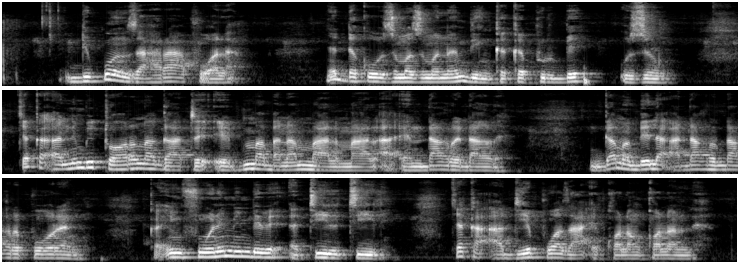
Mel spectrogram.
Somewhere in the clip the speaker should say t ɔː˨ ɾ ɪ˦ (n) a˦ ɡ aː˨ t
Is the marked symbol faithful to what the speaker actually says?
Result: yes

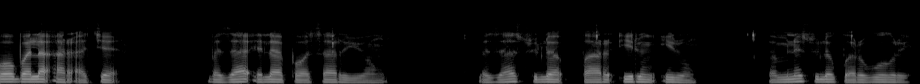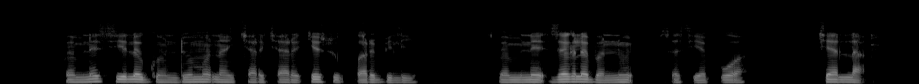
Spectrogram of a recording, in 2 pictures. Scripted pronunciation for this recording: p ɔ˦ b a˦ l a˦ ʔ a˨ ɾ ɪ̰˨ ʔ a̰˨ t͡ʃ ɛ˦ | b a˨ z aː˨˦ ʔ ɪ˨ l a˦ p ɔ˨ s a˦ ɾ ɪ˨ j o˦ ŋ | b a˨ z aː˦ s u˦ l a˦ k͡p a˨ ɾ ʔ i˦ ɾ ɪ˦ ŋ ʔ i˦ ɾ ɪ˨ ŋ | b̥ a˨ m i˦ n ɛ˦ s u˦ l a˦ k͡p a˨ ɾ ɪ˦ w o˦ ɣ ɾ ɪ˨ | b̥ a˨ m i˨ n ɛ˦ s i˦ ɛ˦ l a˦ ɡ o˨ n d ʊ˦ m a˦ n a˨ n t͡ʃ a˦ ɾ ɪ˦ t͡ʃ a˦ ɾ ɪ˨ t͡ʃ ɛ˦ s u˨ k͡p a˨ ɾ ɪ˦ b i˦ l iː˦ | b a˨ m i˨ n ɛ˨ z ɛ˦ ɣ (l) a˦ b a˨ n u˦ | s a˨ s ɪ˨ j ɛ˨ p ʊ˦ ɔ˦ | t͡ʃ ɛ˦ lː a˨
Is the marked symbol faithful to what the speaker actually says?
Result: yes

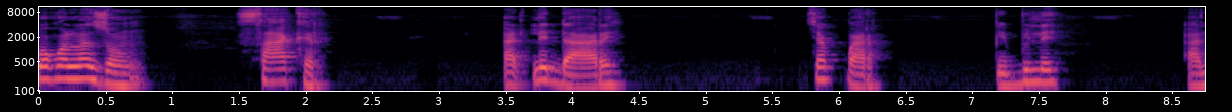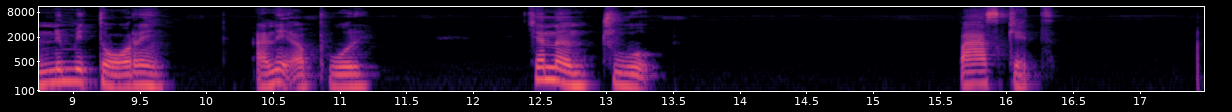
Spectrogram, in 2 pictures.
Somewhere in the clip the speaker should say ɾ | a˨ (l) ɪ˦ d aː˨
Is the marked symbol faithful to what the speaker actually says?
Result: yes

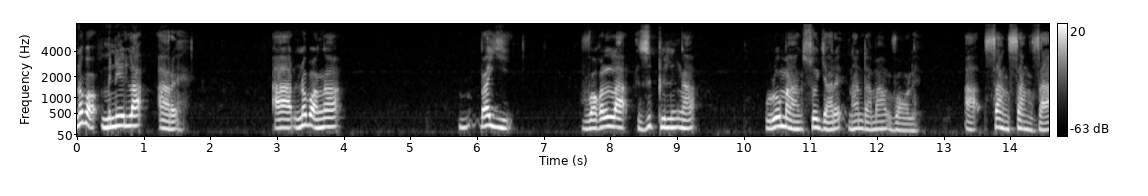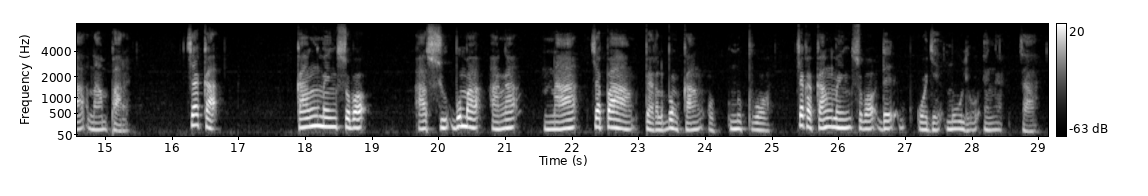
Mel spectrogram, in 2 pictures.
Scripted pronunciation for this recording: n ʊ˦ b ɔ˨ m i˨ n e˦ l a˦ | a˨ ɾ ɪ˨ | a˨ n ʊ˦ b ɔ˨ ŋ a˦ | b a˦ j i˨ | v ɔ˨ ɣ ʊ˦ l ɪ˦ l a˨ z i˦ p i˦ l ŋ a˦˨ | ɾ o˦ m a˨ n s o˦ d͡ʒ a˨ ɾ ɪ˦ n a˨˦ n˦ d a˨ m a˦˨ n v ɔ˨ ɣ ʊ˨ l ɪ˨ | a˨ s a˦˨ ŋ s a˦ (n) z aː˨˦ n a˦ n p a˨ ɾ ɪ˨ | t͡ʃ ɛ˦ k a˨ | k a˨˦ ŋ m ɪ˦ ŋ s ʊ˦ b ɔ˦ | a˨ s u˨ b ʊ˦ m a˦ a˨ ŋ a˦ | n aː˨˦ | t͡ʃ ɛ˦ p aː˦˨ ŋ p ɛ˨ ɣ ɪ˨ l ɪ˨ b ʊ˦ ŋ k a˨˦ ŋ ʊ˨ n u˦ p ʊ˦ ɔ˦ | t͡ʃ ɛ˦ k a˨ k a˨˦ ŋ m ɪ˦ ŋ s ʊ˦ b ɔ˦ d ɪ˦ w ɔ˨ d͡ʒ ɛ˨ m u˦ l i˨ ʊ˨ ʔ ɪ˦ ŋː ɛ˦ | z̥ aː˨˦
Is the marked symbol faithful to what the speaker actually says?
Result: no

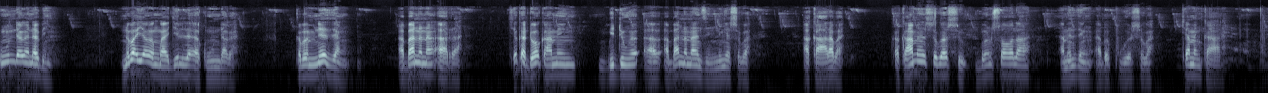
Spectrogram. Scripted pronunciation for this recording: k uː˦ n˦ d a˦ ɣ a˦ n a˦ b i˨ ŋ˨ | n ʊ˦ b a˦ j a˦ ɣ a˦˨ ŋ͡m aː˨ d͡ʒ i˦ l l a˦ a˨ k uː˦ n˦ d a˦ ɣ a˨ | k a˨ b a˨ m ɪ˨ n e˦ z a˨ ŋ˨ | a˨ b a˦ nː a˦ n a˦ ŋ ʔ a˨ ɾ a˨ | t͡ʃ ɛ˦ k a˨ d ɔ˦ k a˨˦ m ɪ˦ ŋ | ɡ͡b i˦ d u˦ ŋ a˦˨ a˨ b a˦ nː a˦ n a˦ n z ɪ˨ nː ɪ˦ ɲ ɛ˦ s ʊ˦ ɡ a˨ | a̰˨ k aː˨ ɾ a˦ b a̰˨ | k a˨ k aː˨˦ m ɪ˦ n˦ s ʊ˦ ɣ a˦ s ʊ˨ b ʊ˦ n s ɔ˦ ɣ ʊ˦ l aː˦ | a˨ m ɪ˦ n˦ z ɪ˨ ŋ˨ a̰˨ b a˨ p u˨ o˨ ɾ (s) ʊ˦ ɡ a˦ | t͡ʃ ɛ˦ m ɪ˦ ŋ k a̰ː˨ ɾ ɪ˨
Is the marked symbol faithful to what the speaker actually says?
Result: yes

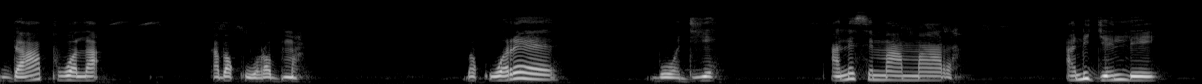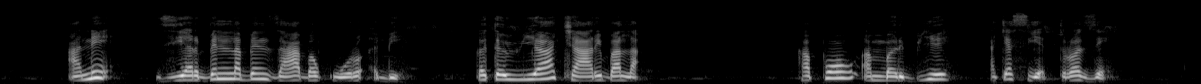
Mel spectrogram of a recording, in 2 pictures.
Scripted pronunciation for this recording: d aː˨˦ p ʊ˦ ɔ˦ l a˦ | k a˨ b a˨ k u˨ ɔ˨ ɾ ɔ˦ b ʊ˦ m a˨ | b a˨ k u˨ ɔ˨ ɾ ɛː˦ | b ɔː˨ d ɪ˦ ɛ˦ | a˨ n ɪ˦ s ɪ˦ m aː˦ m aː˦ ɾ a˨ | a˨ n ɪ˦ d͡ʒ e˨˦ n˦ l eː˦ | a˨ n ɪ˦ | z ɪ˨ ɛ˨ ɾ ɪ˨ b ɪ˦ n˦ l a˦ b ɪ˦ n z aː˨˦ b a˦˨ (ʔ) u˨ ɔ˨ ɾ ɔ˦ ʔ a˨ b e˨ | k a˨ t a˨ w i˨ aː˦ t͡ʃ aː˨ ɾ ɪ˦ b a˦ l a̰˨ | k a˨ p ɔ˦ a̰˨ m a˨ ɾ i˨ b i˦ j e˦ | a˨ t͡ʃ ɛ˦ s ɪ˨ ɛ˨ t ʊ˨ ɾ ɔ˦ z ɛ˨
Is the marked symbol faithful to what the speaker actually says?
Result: no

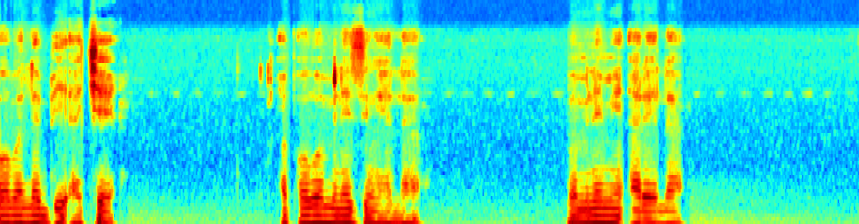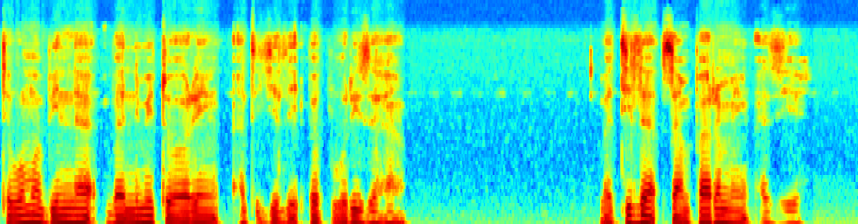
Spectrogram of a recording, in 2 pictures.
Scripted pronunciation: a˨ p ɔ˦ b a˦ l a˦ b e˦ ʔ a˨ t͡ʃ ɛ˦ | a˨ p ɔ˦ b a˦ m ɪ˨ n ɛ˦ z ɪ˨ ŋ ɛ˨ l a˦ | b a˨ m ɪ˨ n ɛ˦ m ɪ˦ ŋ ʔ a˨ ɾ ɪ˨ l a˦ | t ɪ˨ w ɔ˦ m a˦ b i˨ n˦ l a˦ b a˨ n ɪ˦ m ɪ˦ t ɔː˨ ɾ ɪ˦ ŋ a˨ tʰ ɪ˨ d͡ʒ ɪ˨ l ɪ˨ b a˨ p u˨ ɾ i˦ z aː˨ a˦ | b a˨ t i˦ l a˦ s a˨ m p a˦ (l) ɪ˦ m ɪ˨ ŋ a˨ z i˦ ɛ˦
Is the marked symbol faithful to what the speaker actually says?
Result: no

